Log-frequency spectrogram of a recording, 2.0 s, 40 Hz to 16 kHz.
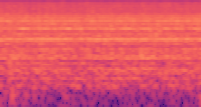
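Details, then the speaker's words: Toilet tank refilling after a newly replaced fill valve, fitted to fix a constantly running toilet, during a leak check; the float is later found set about 1 inch low. A steady, unbroken hiss with no sputter or chatter. Normal tank refill. "And check to see if any new water shows up. So it'll take a minute to fill up here."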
